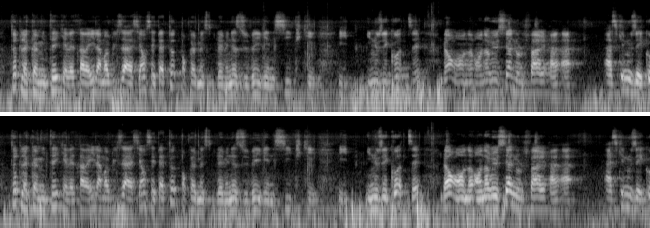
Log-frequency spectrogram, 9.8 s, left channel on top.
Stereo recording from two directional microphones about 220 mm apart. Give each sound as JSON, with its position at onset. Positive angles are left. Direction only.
{"t": 0.2, "sound": "a man's voice", "side_deg": 0}
{"t": 5.0, "sound": "speech", "side_deg": -40}
{"t": 7.9, "sound": "speech", "side_deg": -10}
{"t": 9.0, "sound": "a man's voice", "side_deg": 10}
